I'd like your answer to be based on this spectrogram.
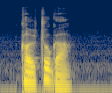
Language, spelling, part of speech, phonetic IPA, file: Polish, kolczuga, noun, [kɔlˈt͡ʃuɡa], Pl-kolczuga.ogg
